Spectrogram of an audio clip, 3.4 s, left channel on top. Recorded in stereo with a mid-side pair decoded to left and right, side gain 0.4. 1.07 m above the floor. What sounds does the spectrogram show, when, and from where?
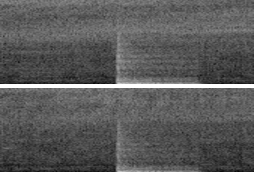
1.6 s an explosion: 35° left, 0.6 m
